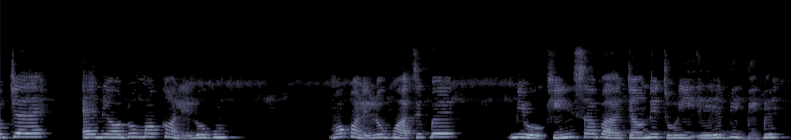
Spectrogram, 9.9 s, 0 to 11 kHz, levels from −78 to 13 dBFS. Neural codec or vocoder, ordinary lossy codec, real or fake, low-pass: none; none; real; 7.2 kHz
